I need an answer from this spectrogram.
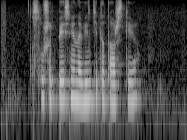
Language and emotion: Russian, neutral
